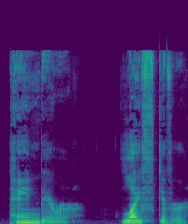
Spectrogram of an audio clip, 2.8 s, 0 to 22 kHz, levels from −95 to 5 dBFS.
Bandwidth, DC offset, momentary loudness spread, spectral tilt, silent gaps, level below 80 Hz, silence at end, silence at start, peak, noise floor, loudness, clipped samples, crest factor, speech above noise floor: 17.5 kHz; under 0.1%; 17 LU; -6 dB/octave; none; -56 dBFS; 0.05 s; 0.15 s; -2 dBFS; -76 dBFS; -24 LUFS; under 0.1%; 24 dB; 52 dB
